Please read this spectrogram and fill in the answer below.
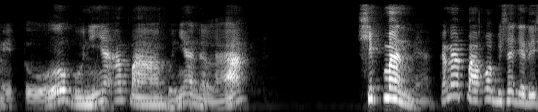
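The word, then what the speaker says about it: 십만: makanya untuk 100100.000 itu dibacanya adalah shipman artinya apa ini puluhan ribu kan Man kemudian ditambah dengan yang 10 ini di depan adalah SH seperti itu Mak kita bacanya Shi Man ya kalau misalkan ada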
